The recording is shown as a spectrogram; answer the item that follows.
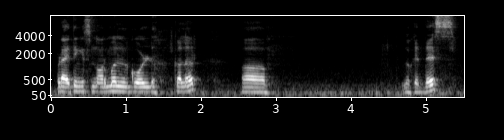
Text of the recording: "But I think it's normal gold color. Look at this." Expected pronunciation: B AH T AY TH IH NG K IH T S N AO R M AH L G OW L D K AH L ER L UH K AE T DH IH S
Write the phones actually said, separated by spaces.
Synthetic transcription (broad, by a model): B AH T AY T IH NG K IH T S N AO R M AH L G OW L D K AH L ER L UH K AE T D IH S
